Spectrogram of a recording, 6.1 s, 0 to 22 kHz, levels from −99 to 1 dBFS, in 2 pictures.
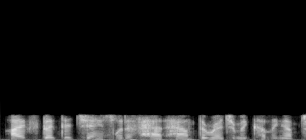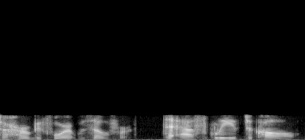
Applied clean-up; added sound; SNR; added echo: neural diffusion model UNIVERSE++.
